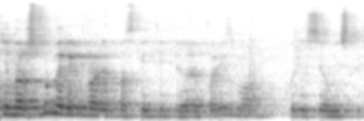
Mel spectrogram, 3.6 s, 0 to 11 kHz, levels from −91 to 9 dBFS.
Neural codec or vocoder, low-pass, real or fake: none; 9.9 kHz; real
